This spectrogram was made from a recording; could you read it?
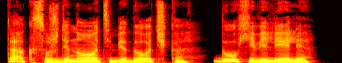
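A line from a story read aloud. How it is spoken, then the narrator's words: Hoarse mutter. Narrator (Russian): Отец пробормотал сипло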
